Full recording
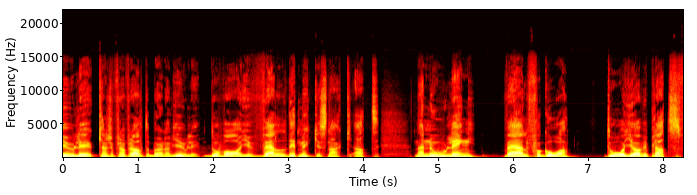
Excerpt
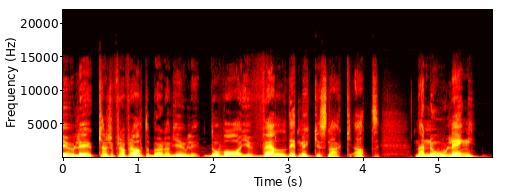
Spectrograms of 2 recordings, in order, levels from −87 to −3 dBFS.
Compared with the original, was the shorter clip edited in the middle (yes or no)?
no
